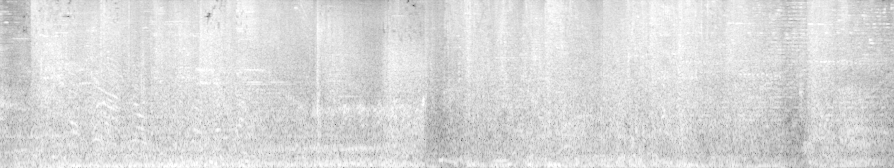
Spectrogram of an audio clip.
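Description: Spell effects and weapon strikes crackle and thump in a fast fight.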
